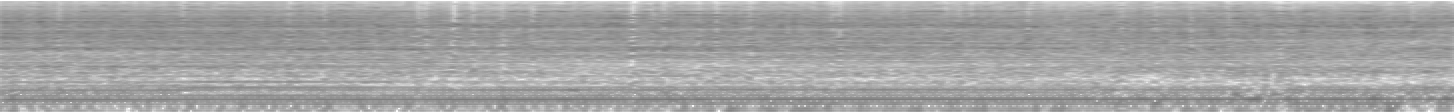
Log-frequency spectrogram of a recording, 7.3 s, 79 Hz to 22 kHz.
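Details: Briggs and Stratton generator running unloaded after carburetor cleaning, governor tab bent to raise rpm toward 61 Hz; even, steady drone holding speed with no hunting or stutter. The earlier no-load stutter is resolved, normal running.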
